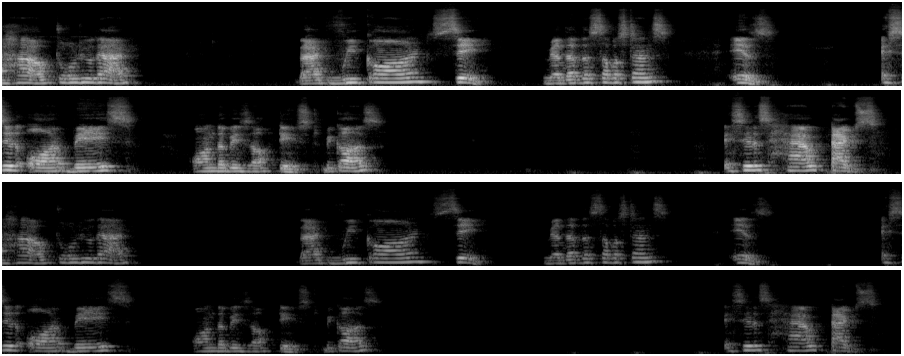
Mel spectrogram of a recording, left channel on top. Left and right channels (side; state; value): right; quieter; 12.8 dB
